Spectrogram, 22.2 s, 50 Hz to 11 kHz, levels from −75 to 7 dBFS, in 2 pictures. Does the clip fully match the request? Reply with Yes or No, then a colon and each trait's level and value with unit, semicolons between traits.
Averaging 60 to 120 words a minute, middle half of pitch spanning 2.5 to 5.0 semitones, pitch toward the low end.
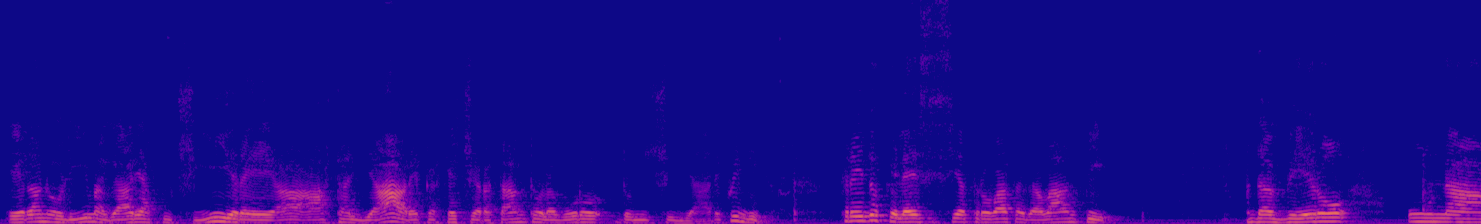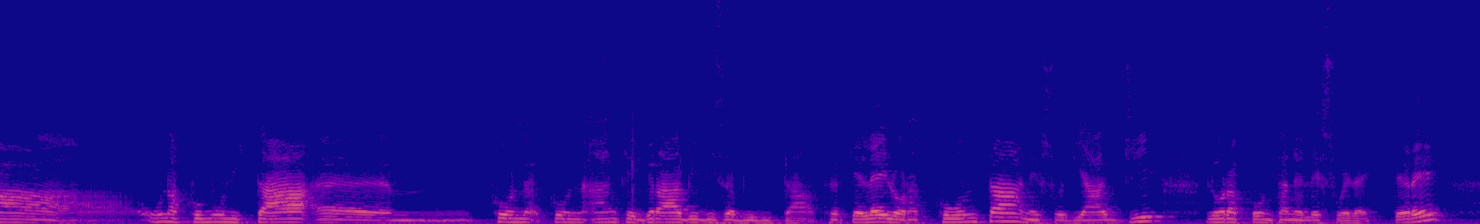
No: slow, 115 wpm; average, 4.2 semitones; medium, 155 Hz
